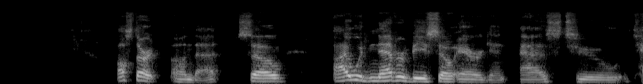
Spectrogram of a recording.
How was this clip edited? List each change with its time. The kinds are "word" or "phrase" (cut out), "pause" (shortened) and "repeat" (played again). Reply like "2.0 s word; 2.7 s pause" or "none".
3.3 s word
